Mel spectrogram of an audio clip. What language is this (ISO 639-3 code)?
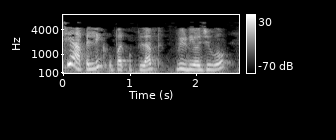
guj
